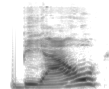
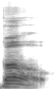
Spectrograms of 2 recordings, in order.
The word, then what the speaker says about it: Beau: as it gets uh do people ever say biao instead of bo um usually it's bu because uh b-e-a-u is the first four letters of beautiful so people will say bu uh when i say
